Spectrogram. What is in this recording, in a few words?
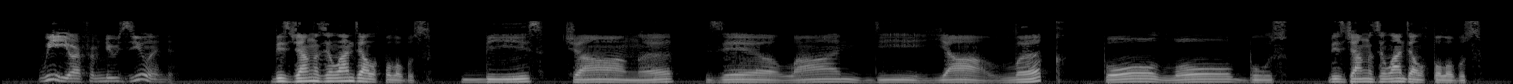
we are from new zealand, kyrgyz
